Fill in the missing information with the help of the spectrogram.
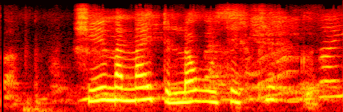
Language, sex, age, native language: Icelandic, female, 8, Icelandic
